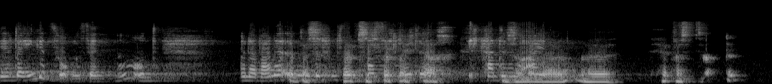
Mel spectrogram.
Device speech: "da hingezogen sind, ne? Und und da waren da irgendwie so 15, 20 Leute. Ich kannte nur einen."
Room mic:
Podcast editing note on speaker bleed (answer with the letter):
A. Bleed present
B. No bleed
A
